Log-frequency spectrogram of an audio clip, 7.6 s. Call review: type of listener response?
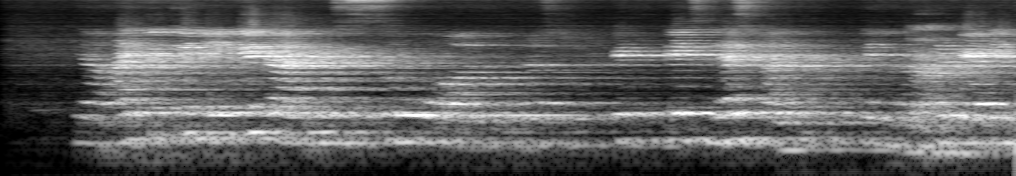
listening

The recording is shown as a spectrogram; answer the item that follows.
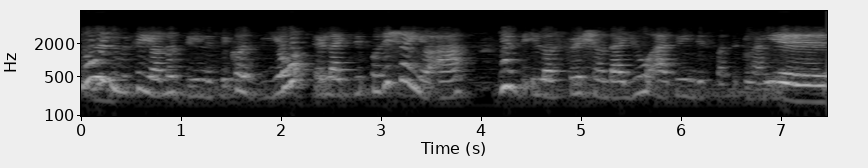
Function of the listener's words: listening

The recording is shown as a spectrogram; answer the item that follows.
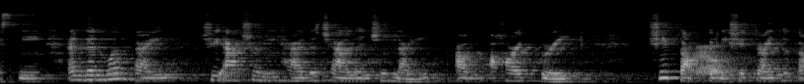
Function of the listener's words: listening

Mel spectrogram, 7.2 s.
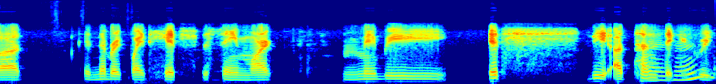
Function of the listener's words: taking over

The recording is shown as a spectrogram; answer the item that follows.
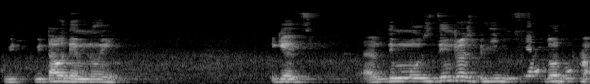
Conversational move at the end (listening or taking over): listening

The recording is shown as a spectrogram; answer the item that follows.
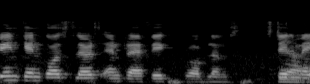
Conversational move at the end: listening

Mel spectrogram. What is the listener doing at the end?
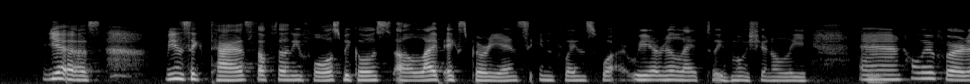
listening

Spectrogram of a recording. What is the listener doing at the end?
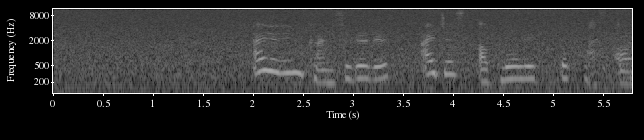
taking over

